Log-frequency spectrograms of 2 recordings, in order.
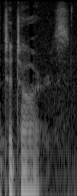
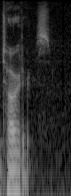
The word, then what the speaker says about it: Tatars: Wilson is the Bulgarians, we've got the Lithuanians, and the Tatars, or Tartars. However you want to pronounce it.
